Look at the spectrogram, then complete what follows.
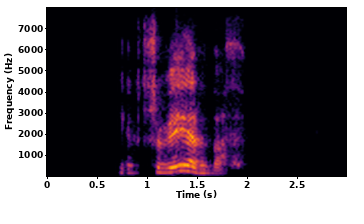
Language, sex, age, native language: Icelandic, female, 60-69, Icelandic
